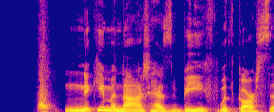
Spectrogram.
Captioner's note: whooshing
